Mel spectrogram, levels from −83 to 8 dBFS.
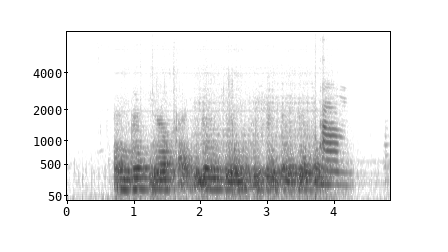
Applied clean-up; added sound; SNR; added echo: neural separator model SepFormer DNS4.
